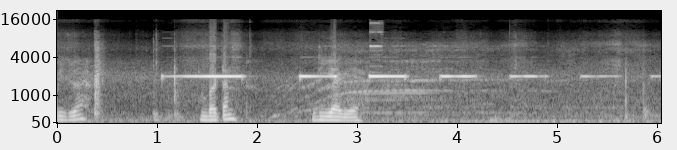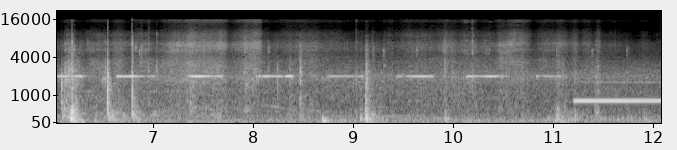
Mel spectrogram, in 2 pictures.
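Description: A car's warning chime beeps over and over, then stops.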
